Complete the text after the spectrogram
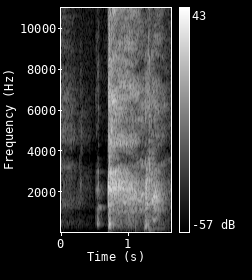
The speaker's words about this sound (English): I'm getting a little cough for suspense.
